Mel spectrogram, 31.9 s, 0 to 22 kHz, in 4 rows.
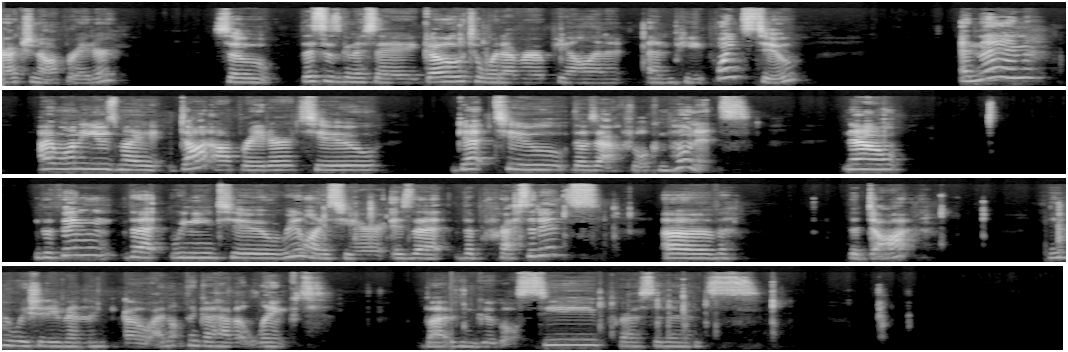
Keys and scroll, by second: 3.1-5.3 typing, 18.3 Escape, 19.0 h, 19.8 shift+9, 20.0 Escape, 20.4 shift+a, 22.3-23.1 typing, 27.8-30.4 typing.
